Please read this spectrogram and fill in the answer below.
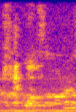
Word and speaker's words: quinoa: It's some quinoa.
